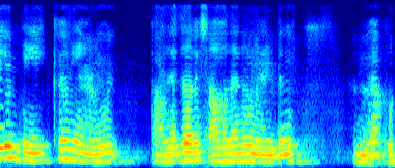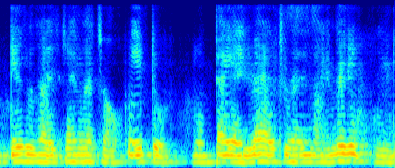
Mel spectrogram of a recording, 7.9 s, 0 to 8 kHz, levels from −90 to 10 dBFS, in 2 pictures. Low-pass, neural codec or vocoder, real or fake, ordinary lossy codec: 7.2 kHz; codec, 16 kHz, 1 kbps, FreqCodec, smaller model; fake; none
